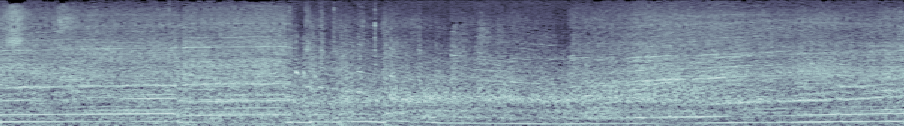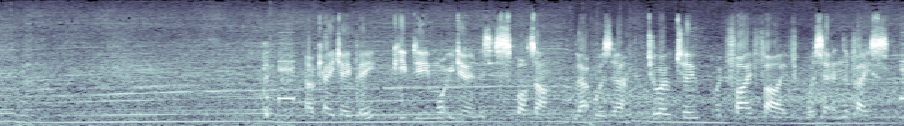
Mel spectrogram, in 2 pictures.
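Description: A racing car engine drones steadily and shifts pitch through the gears.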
